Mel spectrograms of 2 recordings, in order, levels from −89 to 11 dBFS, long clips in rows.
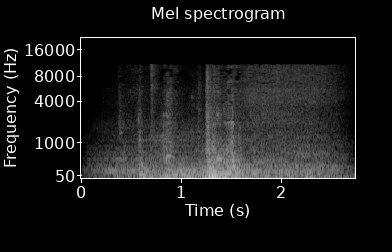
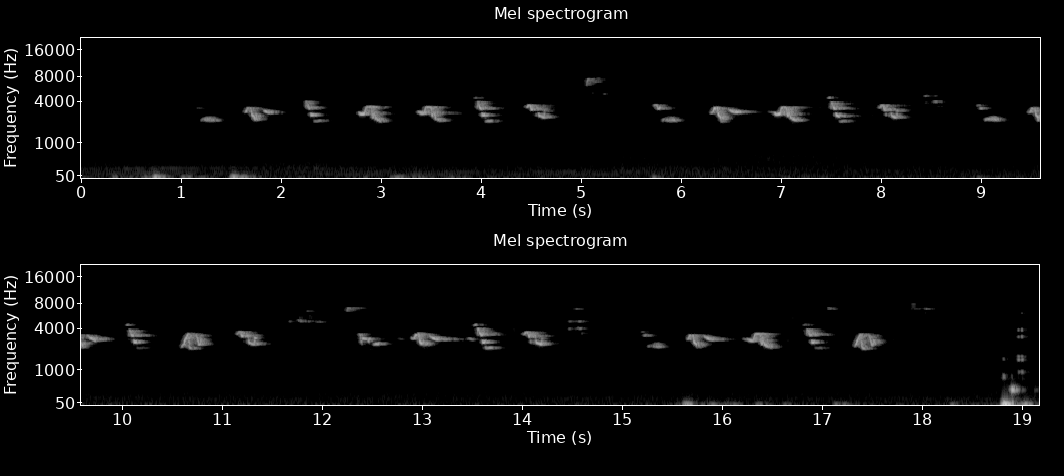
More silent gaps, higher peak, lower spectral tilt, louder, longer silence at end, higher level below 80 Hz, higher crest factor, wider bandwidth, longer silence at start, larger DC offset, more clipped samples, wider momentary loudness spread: neither; about the same, -12 dBFS vs -12 dBFS; first, -6 dB/octave vs -1 dB/octave; second, -34 LUFS vs -29 LUFS; about the same, 0.05 s vs 0.05 s; first, -36 dBFS vs -44 dBFS; about the same, 20 dB vs 20 dB; first, 11.5 kHz vs 7.8 kHz; second, 0.1 s vs 0.7 s; neither; neither; about the same, 16 LU vs 15 LU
